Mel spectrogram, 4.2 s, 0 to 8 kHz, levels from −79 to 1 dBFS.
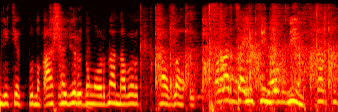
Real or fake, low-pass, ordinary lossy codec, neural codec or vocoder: fake; 7.2 kHz; AAC, 48 kbps; codec, 44.1 kHz, 7.8 kbps, Pupu-Codec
